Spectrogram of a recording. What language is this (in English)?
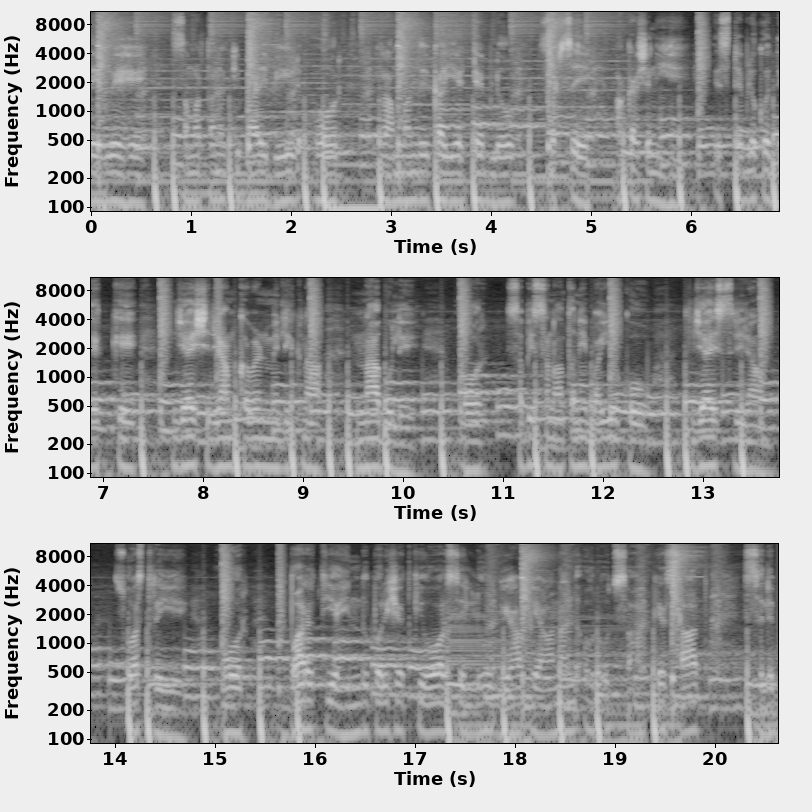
Hindi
